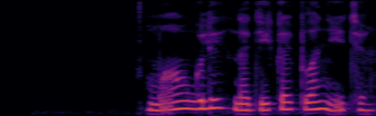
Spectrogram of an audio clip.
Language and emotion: Russian, neutral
